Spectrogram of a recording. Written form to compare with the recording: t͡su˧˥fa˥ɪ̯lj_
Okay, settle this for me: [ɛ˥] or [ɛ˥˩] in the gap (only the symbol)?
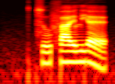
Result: ɛ˥˩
